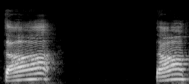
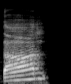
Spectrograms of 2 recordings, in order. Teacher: اور تا کی صفت ہمس ہے، اور دال یہ جہر ہے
